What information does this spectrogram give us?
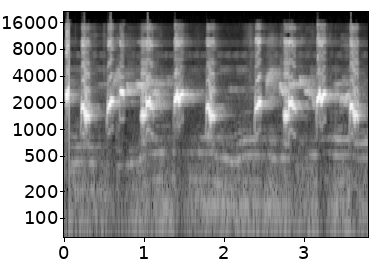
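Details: Brief run of yellow-vented bulbul 'ropel' song, used to coax other bulbuls into song: clear whistled chirps with downward slurs, spaced about two per second, over a light low rumble.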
